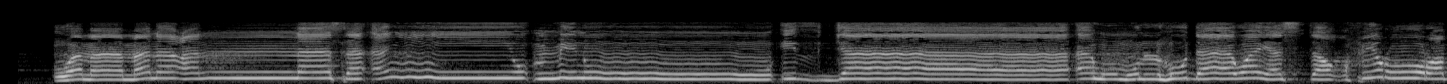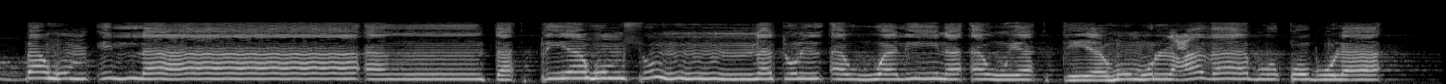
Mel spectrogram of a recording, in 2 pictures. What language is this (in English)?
Arabic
